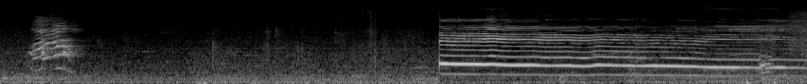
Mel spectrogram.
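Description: A young child's long, steady wailing cry starting about four seconds in and held for some three seconds, its pitch slowly sinking, before cutting off.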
